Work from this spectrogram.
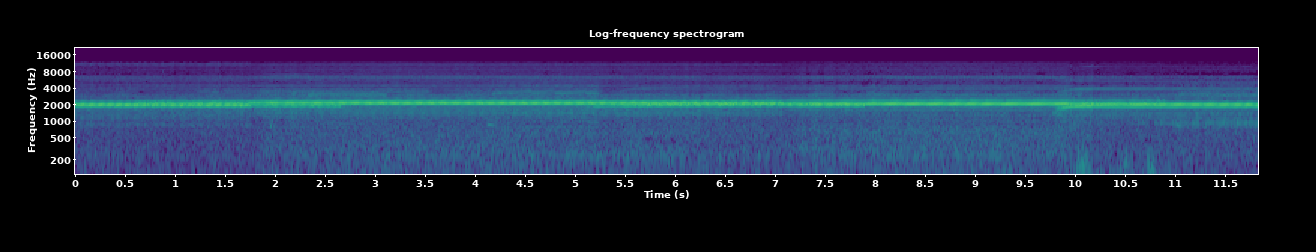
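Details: Night chorus of southern toads at small ponds following a thunderstorm, June 10, 2014. Sustained, even, high-pitched trills overlap continuously, stepping slightly up and down in pitch as one toad takes over from another.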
